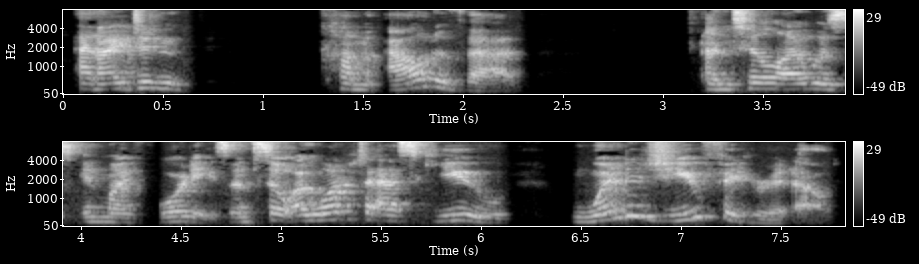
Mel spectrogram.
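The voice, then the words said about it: American accent. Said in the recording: “this American accent that I'm speaking to you with”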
